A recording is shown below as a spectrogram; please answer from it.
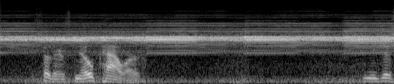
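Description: Alarms sound after Hurricane Milton on the Pinellas County beaches, with the power out: a loud, continuous high-pitched electronic alarm tone holds throughout. Someone talks over it in short bursts.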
